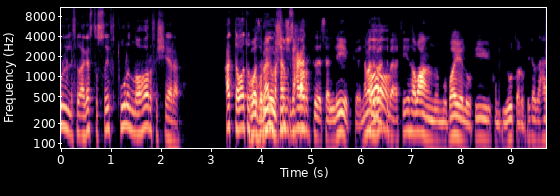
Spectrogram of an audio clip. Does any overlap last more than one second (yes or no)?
yes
